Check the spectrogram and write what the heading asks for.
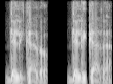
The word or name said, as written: delicado-a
